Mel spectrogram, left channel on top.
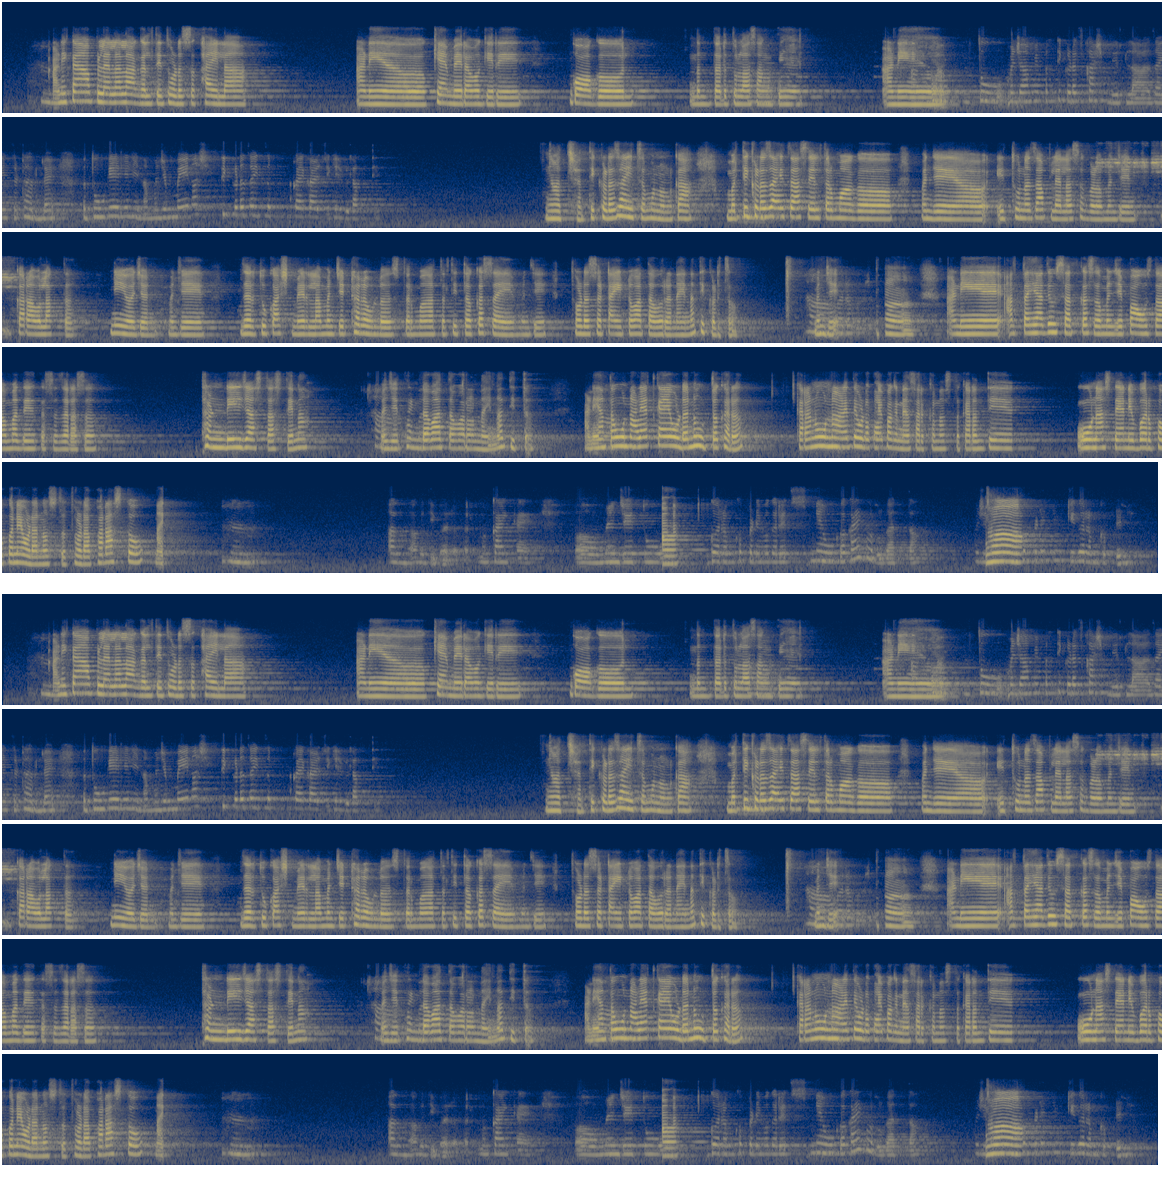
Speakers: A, on the right; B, on the left.
A: हम्म.
B: आणि का आपल्याला लागतय? गलते थोडस खायला. आणि अ कॅमेरा वगेरे गॉगल नंतर तुला
A: हां.
B: सांगते आणि
A: अगं
B: अ
A: तू म्हणजे आम्ही पण तिकडच काश्मीरला जायचं ठरलय, तू गेलेली ना म्हणजे मेन अशी तिकड जायचं म्हणून काय काळजी घ्यावी लागते.
B: अच्छा तिकडं जायचं म्हणून का? मग
A: हम्म.
B: तिकडं जायचं असेल तर मग म्हणजे इथूनच आपल्याला सगळं म्हणजे करावं लागतं नियोजन म्हणजे जर तू काश्मीरला म्हणजे ठरवलंस तर मग आता ति कसं आहे म्हणजे थोडस टाईट वातावरण आहे ना तिकडचं
A: हां
B: म्हणजे
A: बरोबर.
B: हा आणि आता ह्या दिवसात कसं म्हणजे पावसामध्ये कसं जरा असं थंडी जास्त असते ना
A: हा
B: म्हणजे थंड वातावरण आहे ना तिथ आणि
A: हां.
B: आता उन्हाळ्यात काय एवढं न त खरं कारण उन्हाळ
A: हां.
B: तेवढं काय बघण्यासारखं सत कारण ते ऊन असते आणि बर्फ पण एवढा नसतो थोडाफार असतो नाही
A: हम्म अ अगदी बरोबर मग काय काय अ म्हणजे त
B: का
A: गरम कप कपडे वगैरेच नेऊ का काय करू ग आता म्हणजे
B: हां.
A: नॉर्मल कपडेऊ क गरम कपडेने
